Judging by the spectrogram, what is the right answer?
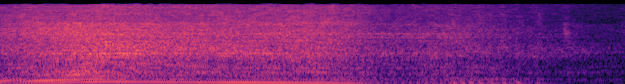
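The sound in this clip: A car engine revving loudly on an unfinished car that is running rich: a strong roar whose pitch drops, then holds, before easing into a rougher, sputtering rumble.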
